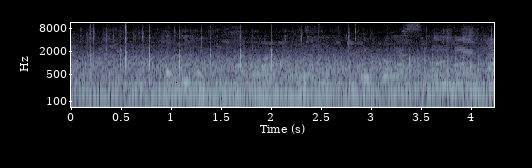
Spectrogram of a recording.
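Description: Faint distant voices of youth players and adults chattering, with scattered short clicks and taps throughout.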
